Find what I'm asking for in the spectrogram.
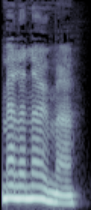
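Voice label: "melanoma", British English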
